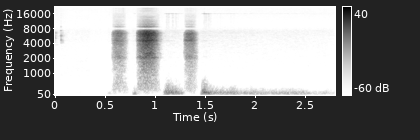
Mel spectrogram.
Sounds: Sniff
